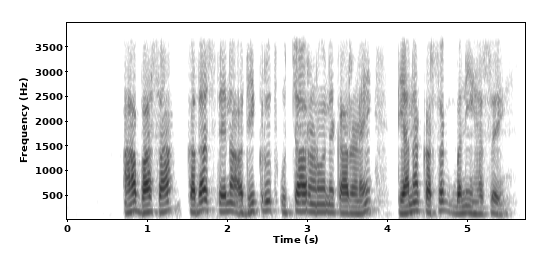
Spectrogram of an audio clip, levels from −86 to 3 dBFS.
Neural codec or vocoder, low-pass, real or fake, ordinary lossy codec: vocoder, 44.1 kHz, 128 mel bands every 256 samples, BigVGAN v2; 3.6 kHz; fake; none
